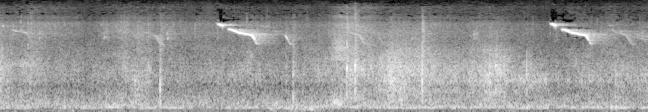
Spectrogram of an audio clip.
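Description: Near silence except for a bird's high, clear whistle that falls in pitch, given twice about three seconds apart, with a few fainter chirps between.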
